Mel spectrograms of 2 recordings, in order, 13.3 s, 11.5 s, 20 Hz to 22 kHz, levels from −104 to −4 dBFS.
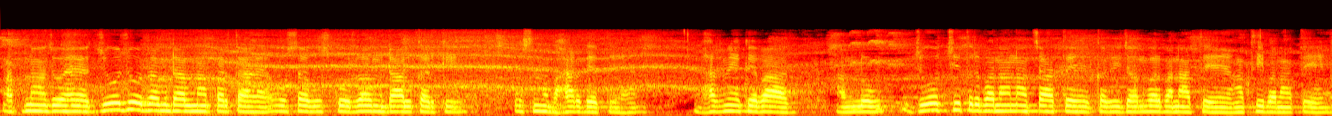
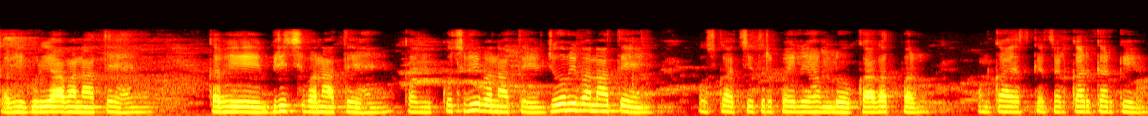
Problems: constant background noise, background conversations at intervals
